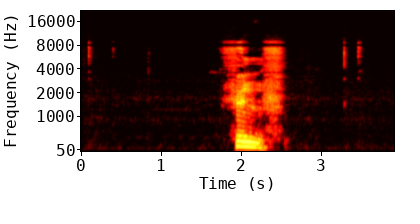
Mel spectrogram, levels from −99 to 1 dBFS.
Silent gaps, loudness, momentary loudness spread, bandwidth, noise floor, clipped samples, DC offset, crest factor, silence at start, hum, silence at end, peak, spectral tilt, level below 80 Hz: none; -20 LUFS; 18 LU; 9.4 kHz; -83 dBFS; under 0.1%; under 0.1%; 22 dB; 1.8 s; none; 1.4 s; -4 dBFS; -5.5 dB/octave; -68 dBFS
